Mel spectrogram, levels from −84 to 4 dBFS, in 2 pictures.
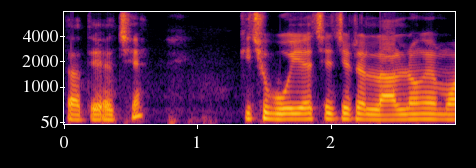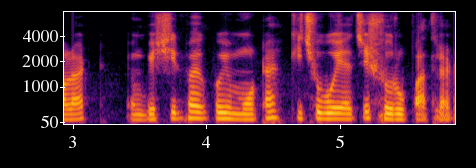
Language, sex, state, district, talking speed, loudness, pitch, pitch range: Bengali, male, Odisha, Malkangiri, 185 wpm, -13 LUFS, 145 Hz, 140-155 Hz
